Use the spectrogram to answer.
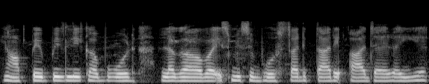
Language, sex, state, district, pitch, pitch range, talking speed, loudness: Hindi, female, Haryana, Rohtak, 170 Hz, 165-180 Hz, 235 wpm, -15 LUFS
